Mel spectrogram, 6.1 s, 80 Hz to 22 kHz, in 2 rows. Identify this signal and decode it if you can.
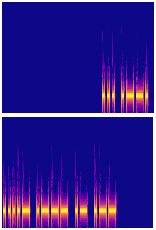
Morse code, heard as a keyed tone, about 25 wpm, 700 Hz. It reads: SP4JAW
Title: DXCC-100 Call Signs - 6 Characters - 25wpm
